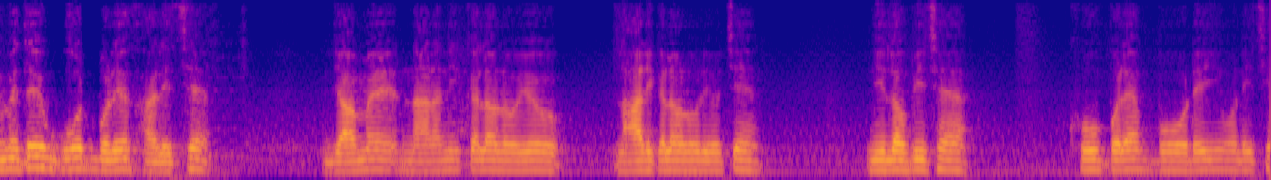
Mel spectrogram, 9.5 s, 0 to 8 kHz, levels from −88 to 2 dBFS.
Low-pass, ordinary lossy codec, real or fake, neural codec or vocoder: none; none; fake; codec, 16 kHz, 0.4 kbps, LongCat-Audio-Codec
